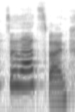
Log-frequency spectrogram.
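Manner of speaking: high squealing laugh into the words, slow. Real, not acted. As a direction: laugh it out, tickled by the joke.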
